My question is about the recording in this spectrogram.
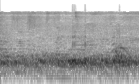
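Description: Chromatic button accordion and acoustic guitar playing live, the accordion holding a steady low note.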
